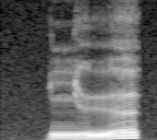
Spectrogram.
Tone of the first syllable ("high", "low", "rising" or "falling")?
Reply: rising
